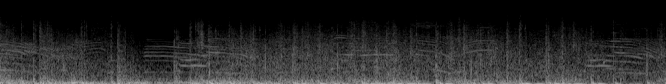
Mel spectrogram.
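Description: Massed musket and cannon fire in the Civil War strategy game Ultimate General: Civil War at Bayou Fourche, a dense, continuous roar of overlapping volleys and battle din throughout, with voices faintly mixed in.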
